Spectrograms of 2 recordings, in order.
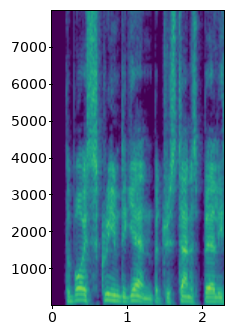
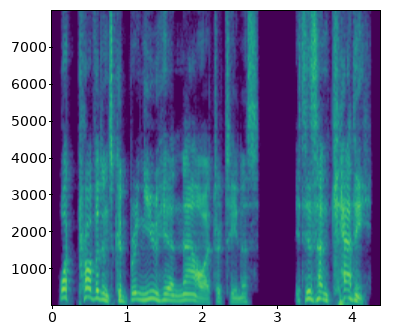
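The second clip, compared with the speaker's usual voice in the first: high, harsh interrogator's voice bearing down; snarling Roman soldier; 6 semitones higher than usual. Acted. Drustanis threatening the captured boy, a high harsh snarl. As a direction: spit it at the captive boy. Drustanis greets Marcus mockingly.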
